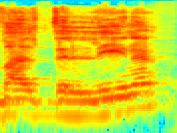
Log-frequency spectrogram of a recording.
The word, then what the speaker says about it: Valtellina: I can't pronounce it. In Valtellina.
